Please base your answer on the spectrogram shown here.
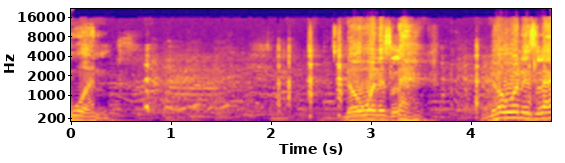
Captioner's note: laughing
